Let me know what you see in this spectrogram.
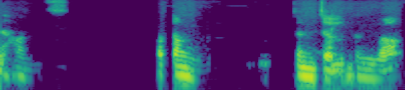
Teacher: जब हम अनुस्वार बोलेंगे तो हम उसको केवल नाक से बोलेंगे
